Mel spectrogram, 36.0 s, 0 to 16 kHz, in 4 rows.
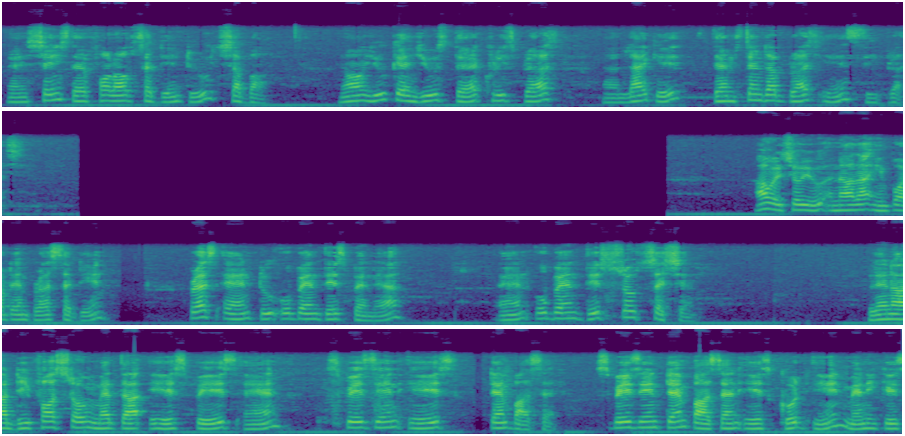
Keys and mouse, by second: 1.4-5.7 drag, 6.6 alt+click, 7.4 ctrl+alt+click, 7.6 alt+f, 7.6 alt+click, 9.2 f, 10.6 f, 11.4-12.1 drag, 12.5-13.0 drag, 13.4 drag, 14.1 middle click, 14.6 ctrl+alt+click, 15.6 alt+n, 15.6-16.1 ctrl+alt+drag, 16.3 alt+shift+click, 16.7 alt+click, 17.5 ctrl+alt+drag, 19.4 n, 20.1 n, 24.8 click, 25.4 alt+middle click, 26.9 click, 27.5 alt+middle click, 28.0 ctrl+alt+middle drag, 28.3 shift+click, 28.7 alt+drag, 29.1 ctrl+alt+click, 29.4 alt+shift+drag, 31.1 alt+shift+middle click, 31.4 alt+shift+middle click, 33.9 ctrl+alt+middle click, 34.3 ctrl+alt+middle click, 35.0 f, 35.8 middle click.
